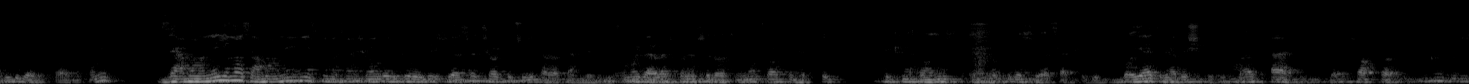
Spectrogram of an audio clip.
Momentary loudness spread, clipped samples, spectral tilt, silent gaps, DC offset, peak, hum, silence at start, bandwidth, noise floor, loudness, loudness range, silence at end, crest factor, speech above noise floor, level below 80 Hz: 16 LU; under 0.1%; -7.5 dB/octave; none; under 0.1%; -26 dBFS; none; 0 s; 14 kHz; -67 dBFS; -44 LUFS; 7 LU; 0 s; 18 dB; 25 dB; -68 dBFS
